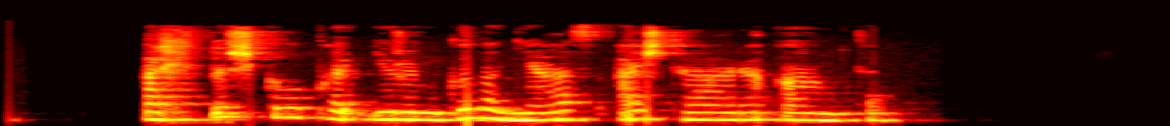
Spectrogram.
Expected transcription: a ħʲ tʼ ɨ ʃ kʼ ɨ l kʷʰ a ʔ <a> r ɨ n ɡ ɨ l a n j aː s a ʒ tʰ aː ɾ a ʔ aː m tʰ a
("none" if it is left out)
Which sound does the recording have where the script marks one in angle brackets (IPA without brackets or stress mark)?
i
